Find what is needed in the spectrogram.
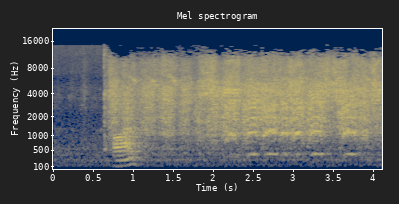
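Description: Servos on an RC foam glider buzzing and whirring about a second in and carrying on, as the receiver's gyro stabilization, switched on at full intensity, keeps driving the control surfaces to correct while the plane is tilted by hand.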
